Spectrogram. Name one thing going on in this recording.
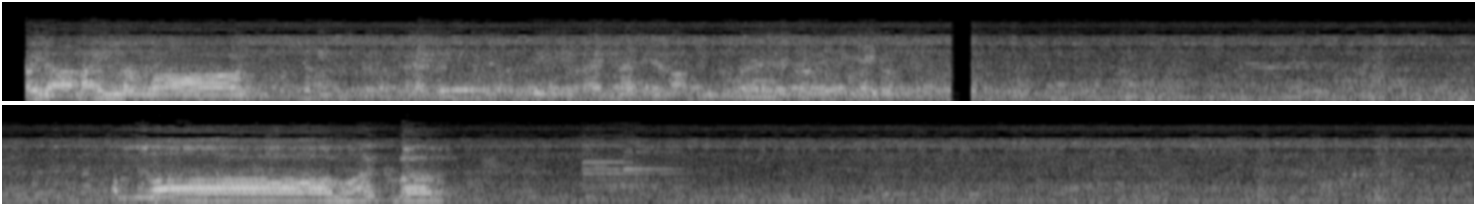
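A crowd of men talks and murmurs nearby.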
